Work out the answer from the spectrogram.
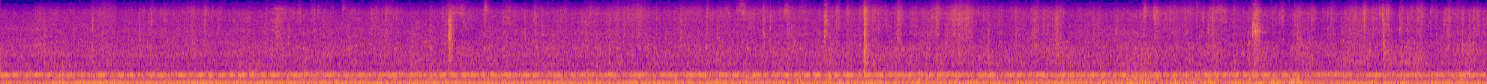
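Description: Amtrak Cascades passenger train running, heard from inside the coach: a steady rumble with a constant hum and a few faint clicks.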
